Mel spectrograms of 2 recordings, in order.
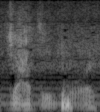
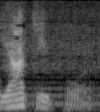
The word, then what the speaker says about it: Yatipur: Some say Jatipur, depending on your pronunciation. But actually, Sanskrit pronunciation would be Yatipur.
